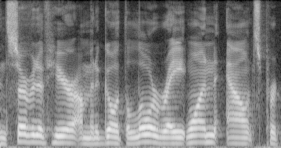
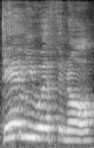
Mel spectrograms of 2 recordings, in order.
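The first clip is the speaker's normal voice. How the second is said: aggressive, hot-headed shouting, pitched up; 9 semitones higher than usual. Imitating people who get too aggressive with fuel agitation: mock-aggressive yelling. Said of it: "they'll start yelling at it".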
